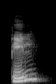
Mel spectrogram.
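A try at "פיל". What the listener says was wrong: Pil, nice.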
